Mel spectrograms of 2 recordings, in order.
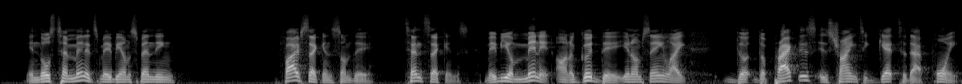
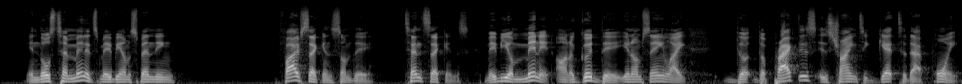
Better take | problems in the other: second | muffled; very slightly; fading above 3.5 kHz

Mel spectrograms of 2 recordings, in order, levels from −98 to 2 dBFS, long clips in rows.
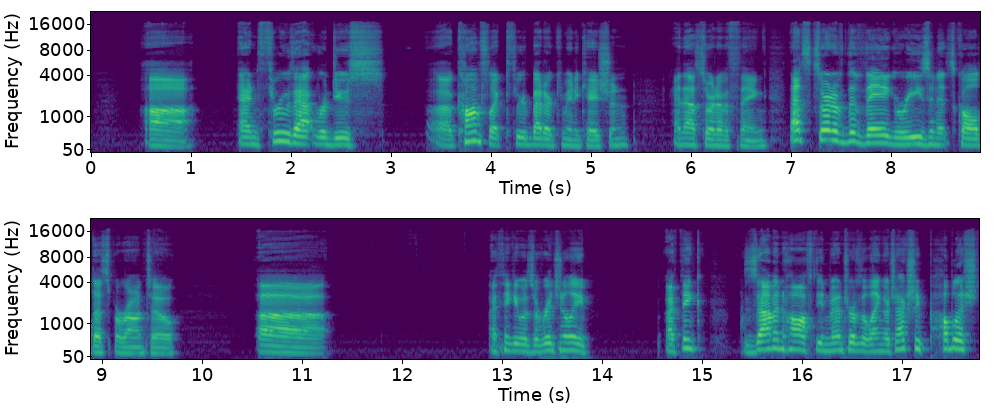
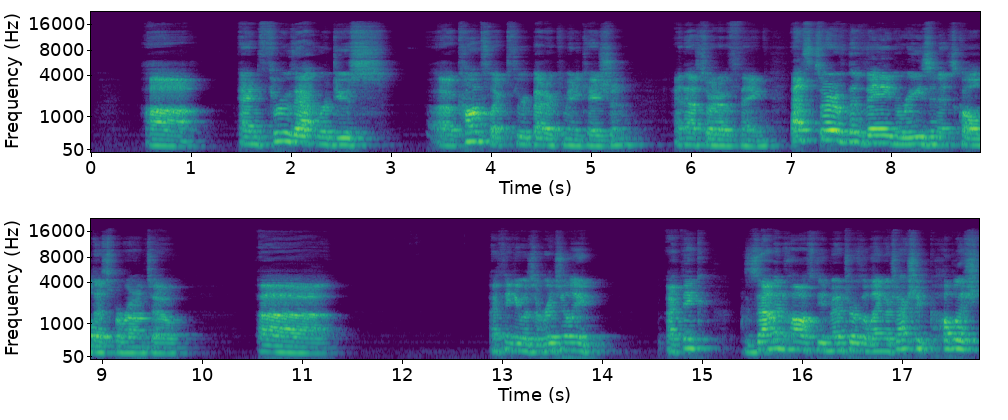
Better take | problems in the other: first | off-mic speech; far // room echo; slight; dies away in 0.3 s

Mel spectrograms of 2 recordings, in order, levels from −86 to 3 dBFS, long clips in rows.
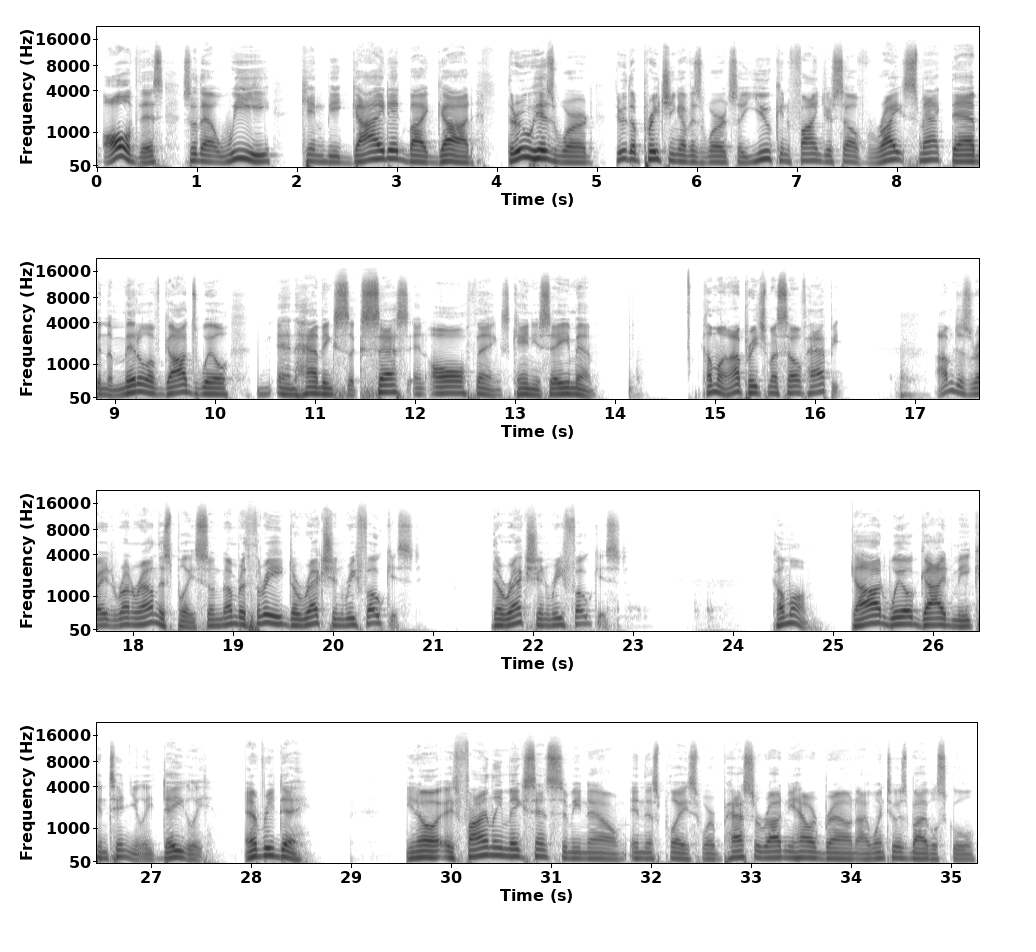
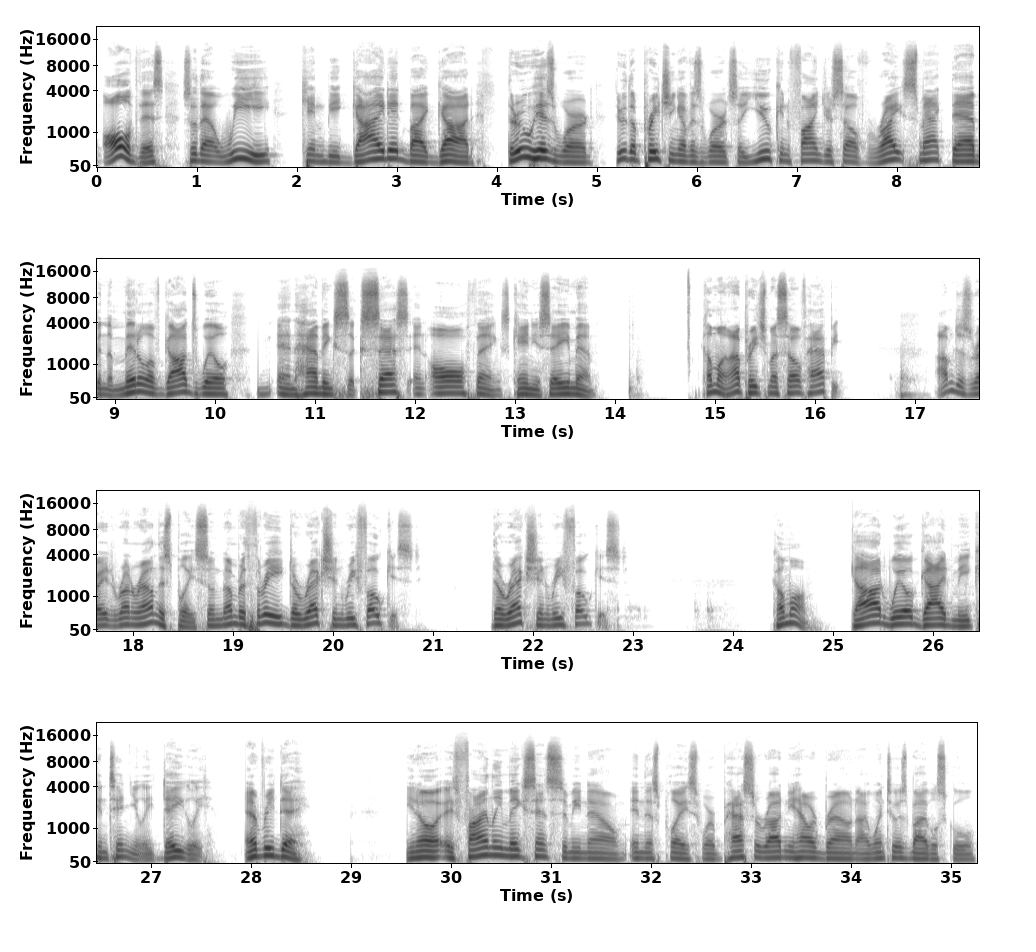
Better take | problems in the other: neither | none

